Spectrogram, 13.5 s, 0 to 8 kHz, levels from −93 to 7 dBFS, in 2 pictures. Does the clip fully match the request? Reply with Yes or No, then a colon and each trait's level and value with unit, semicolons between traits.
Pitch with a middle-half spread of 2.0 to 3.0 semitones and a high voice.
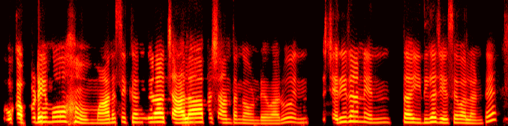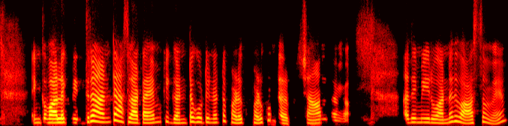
No: average, 3.6 semitones; high, 240 Hz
